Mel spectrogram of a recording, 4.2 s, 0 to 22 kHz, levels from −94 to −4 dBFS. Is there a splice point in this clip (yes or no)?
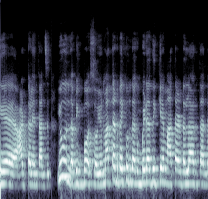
yes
